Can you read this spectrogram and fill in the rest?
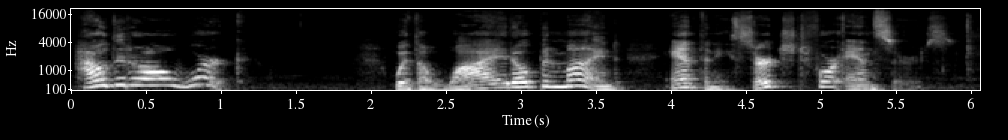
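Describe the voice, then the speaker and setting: A teacher reading a children's picture book aloud in an animated way, with drawn-out emphasis and a slightly husky voice. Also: medium pitch. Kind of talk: expressive children's storybook read-aloud.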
